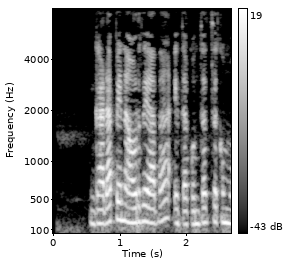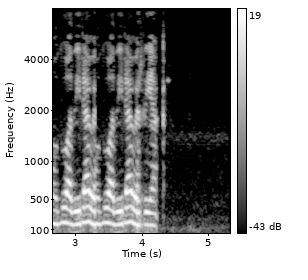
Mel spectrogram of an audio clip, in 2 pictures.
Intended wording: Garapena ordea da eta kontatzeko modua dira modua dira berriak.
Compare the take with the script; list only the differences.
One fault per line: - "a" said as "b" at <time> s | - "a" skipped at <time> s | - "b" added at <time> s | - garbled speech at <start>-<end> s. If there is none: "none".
none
